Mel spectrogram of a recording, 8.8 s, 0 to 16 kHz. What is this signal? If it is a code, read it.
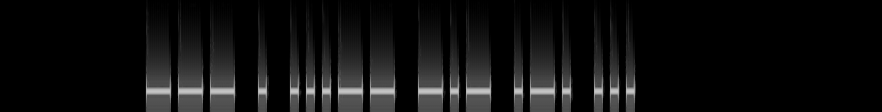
Morse code, heard as a keyed tone, about 16 wpm, 700 Hz. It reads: OE3KRS
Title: DXCC-100 Call Signs - 6 Characters - Repeated 2x - 15wpm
